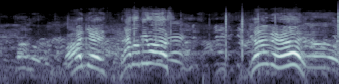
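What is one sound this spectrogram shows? A man calls out loudly close by, with a raised voice.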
